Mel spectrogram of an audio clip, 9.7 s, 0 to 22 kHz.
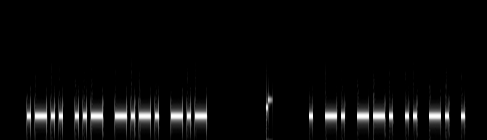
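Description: Morse code sent at 15 words per minute in a new-word drill of sentences from the top 1500 words: a single steady mid-pitched tone keyed into short and long beeps, pausing briefly around a sharp click before the beeping resumes.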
